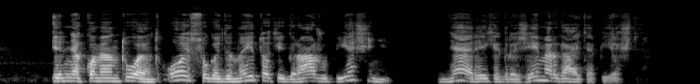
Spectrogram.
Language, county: Lithuanian, Kaunas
